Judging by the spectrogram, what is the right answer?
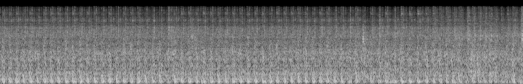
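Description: Honda ATC 200ES three-wheeler's single-cylinder four-stroke engine idling steadily with an even exhaust beat, warming up after a choked start.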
